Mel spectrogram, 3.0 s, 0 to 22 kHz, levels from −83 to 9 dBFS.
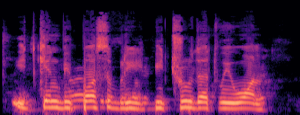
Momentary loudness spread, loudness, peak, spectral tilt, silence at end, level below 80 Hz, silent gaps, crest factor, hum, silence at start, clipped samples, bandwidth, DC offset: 5 LU; -13 LUFS; 0 dBFS; -5 dB/octave; 0.35 s; -52 dBFS; none; 12 dB; none; 0.1 s; under 0.1%; 15.5 kHz; under 0.1%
